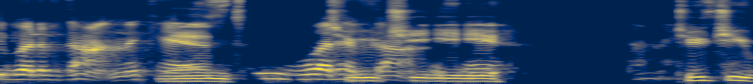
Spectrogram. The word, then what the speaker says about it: Tucci: Tucci rhymes with Gucci.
